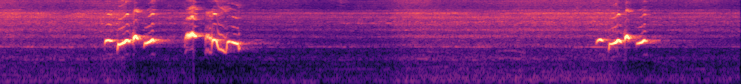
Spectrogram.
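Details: Sooty-headed bulbul in gacor song for dominating rivals, giving two quick warbled phrases near the start and another after a two-second pause, each a tumbling cluster of whistled notes.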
